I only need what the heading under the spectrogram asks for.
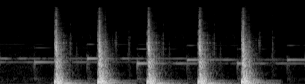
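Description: Five loud, evenly spaced knocks on a window, about half a second apart, each a sharp rap with a dull thud, over a faint steady hum and no voices.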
